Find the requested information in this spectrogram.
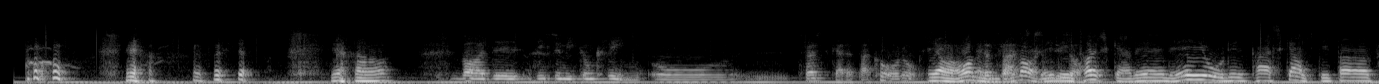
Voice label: Kristianopel BLEK, dialekter; Folkminnen

